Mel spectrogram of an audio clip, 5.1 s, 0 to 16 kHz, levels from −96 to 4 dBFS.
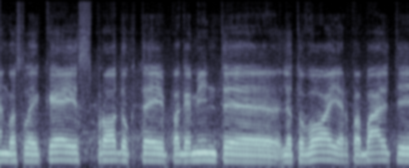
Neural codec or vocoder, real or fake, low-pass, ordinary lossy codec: none; real; 14.4 kHz; Opus, 16 kbps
